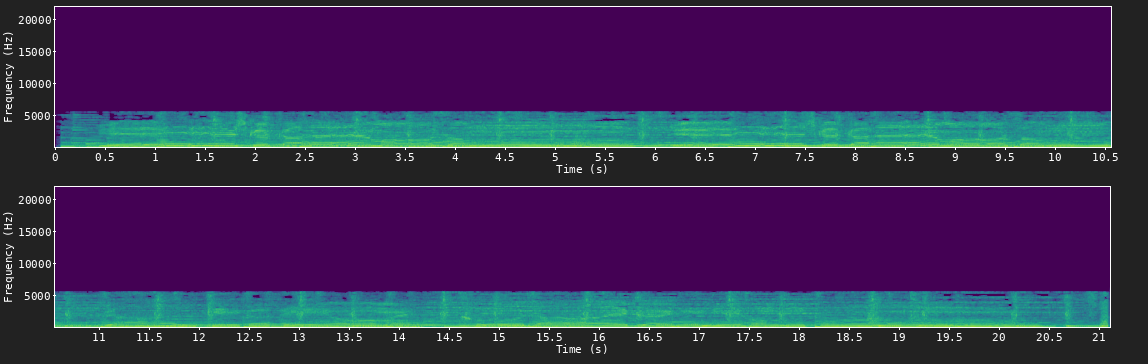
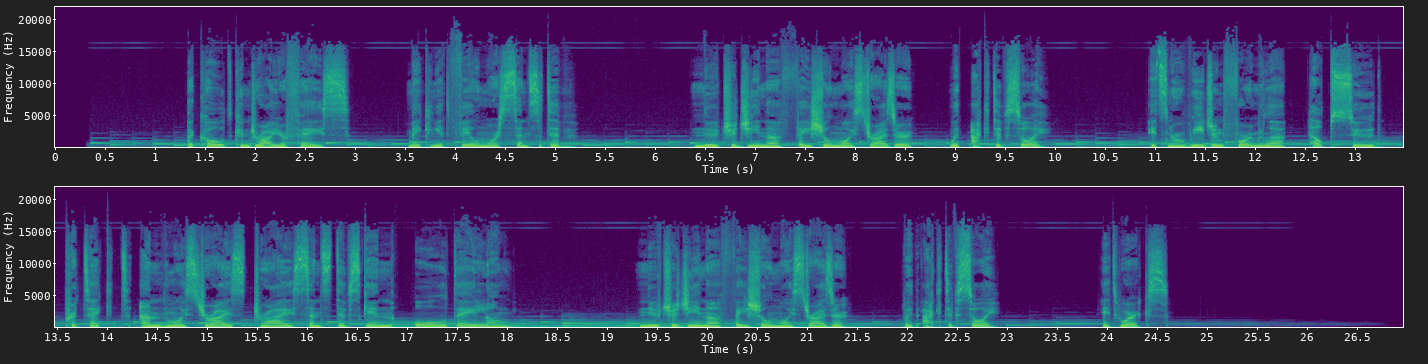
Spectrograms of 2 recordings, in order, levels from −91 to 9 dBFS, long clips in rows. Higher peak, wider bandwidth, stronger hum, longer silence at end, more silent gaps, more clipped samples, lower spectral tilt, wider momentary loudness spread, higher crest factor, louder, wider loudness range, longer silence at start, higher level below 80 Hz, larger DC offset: about the same, 0 dBFS vs -2 dBFS; second, 5.8 kHz vs 17 kHz; neither; second, 0 s vs 2.35 s; neither; neither; first, -11.5 dB/octave vs -5 dB/octave; second, 3 LU vs 18 LU; about the same, 12 dB vs 16 dB; first, -13 LUFS vs -17 LUFS; second, 1 LU vs 4 LU; second, 0.05 s vs 0.35 s; first, -24 dBFS vs -58 dBFS; neither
